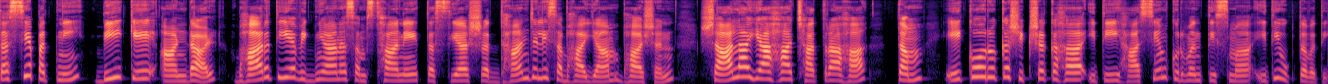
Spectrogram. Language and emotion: Sanskrit, neutral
